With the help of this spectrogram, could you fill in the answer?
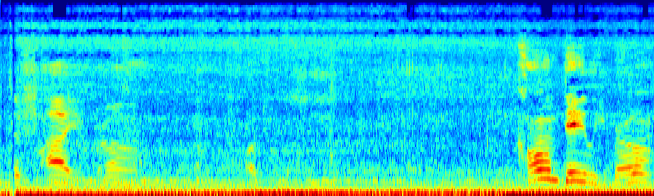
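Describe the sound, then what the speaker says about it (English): Steady low hum of a BMW engine idling while warming up, close and continuous, with people talking over it at the start and end. "I'm warming up the BMW"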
